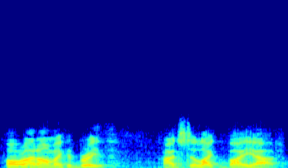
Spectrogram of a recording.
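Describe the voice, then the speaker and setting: An actor playing a rival trucking operator, falsely friendly and pushy with veiled menace, in 1940s film noir style. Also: male voice, low-pitched, big pitch swings, a little fast, heavily acted. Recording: muffled, noisy 1940s film soundtrack.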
